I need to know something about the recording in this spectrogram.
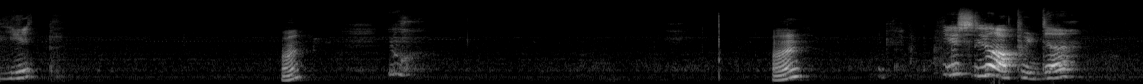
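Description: A young child speaks in short bursts close by.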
